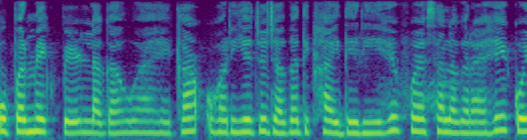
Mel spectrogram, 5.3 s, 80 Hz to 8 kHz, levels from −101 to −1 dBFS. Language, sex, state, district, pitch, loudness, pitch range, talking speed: Hindi, female, Haryana, Rohtak, 245 Hz, -19 LUFS, 230-265 Hz, 240 wpm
